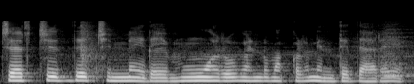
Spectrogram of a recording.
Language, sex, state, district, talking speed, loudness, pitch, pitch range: Kannada, female, Karnataka, Koppal, 115 wpm, -16 LUFS, 170 Hz, 160-175 Hz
